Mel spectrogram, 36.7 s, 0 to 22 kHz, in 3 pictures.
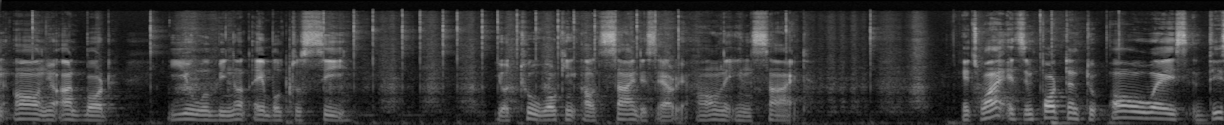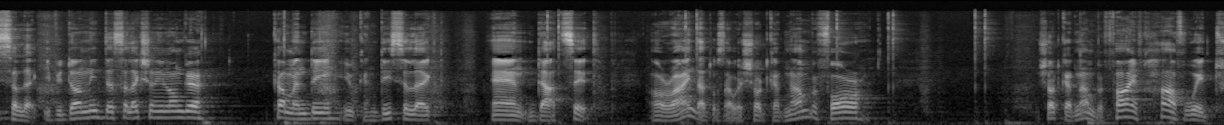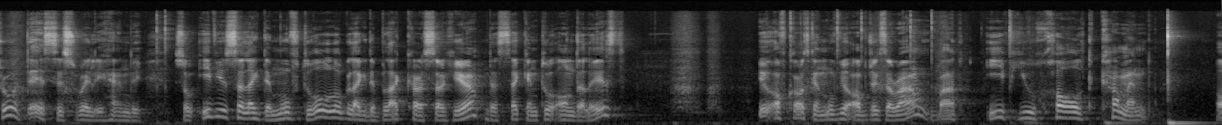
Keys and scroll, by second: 11.0 Left, 15.0 super+d.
